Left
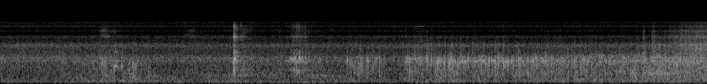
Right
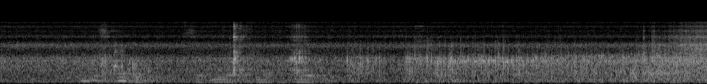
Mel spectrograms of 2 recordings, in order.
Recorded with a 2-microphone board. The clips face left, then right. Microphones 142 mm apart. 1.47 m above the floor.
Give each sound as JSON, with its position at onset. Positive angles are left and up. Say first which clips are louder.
{"t": 0.8, "sound": "a man speaking", "louder": "right 2 dB", "side_deg": -85, "distance_m": 8.0}
{"t": 2.3, "sound": "a clink", "louder": "left 1 dB", "side_deg": 0, "distance_m": 5.0}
